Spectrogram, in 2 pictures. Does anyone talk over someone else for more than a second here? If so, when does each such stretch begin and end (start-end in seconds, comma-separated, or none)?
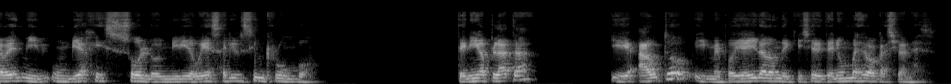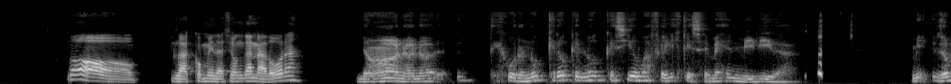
none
